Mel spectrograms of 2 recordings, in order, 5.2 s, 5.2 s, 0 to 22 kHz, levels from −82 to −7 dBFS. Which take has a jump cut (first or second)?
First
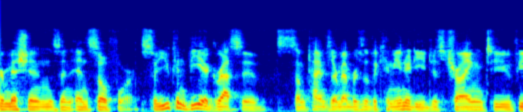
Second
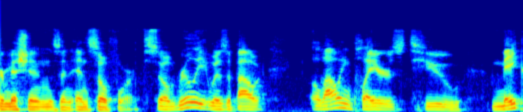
first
